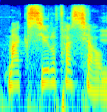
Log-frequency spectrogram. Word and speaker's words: maxilofacial: E a respeito da especialidade, me corrija se a pronúncia estiver incorreta, maxilofacial. Isso.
